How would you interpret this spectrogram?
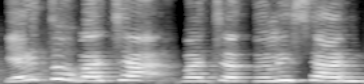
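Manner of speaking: a teacher shrugging off the question; teacher's clueless answer. Retold or imitated. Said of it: "katanya kan".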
